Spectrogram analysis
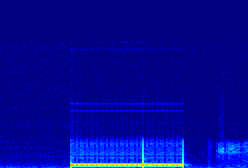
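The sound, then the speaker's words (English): Telephone tone on an outgoing call to a phone in Wisconsin: a single steady mid-pitched tone holds for just under a second and cuts off, followed by a brief faint higher hiss. “That's the sound of his phone.”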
